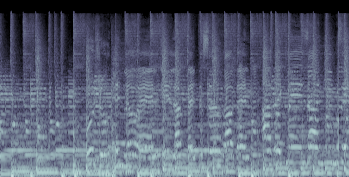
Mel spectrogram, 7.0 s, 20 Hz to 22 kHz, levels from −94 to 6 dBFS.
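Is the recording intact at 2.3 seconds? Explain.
No. Right at 2.30 s there's a spot of damaged data in the compressed stream. A chunk of the encoded bytes there is wrong, so the decoder can't make sense of those frames. It drops out of sync and has to hunt for the next valid frame header before it can carry on. What you get is a brief chirp or blip cutting into the sound at that instant.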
